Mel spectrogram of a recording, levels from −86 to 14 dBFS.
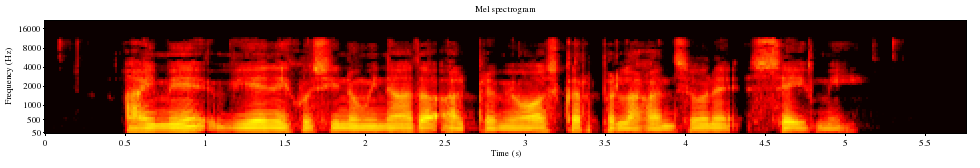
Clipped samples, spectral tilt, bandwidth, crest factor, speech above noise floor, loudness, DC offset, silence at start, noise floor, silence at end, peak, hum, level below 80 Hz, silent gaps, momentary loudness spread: under 0.1%; -5 dB/octave; 11.5 kHz; 18 dB; 35 dB; -19 LUFS; under 0.1%; 0.5 s; -54 dBFS; 0.7 s; -2 dBFS; none; -54 dBFS; none; 6 LU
